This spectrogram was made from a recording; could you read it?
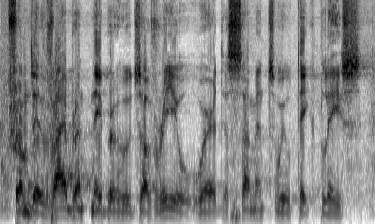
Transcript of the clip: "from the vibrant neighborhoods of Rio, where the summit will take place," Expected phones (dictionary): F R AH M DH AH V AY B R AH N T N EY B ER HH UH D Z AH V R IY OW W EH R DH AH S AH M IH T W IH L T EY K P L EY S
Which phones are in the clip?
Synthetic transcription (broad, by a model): F R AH M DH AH V AY B R AH N T N EY B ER HH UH D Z AH V R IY W EH R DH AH S AH M IH T W IH L T EY K P L EY S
